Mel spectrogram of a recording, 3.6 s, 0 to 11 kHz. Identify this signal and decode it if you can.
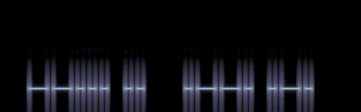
Morse code, heard as a keyed tone, about 20 wpm, 700 Hz. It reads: 7I PR
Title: Winter Field Day Exchanges Encore 20wpm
